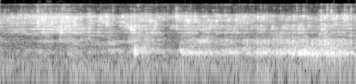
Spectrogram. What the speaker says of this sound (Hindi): इतना पानी डालेंगे।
